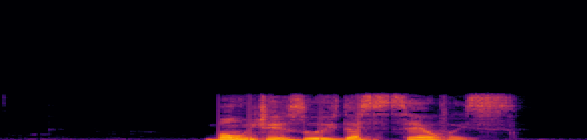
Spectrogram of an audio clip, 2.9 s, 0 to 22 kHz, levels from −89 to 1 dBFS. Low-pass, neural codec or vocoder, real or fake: 7.2 kHz; none; real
